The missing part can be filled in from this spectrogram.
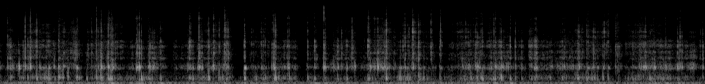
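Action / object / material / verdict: scrape / carved wooden box / wood / none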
